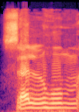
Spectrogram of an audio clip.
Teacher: سین کو باریک سیٹی سے ادا کریں گے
